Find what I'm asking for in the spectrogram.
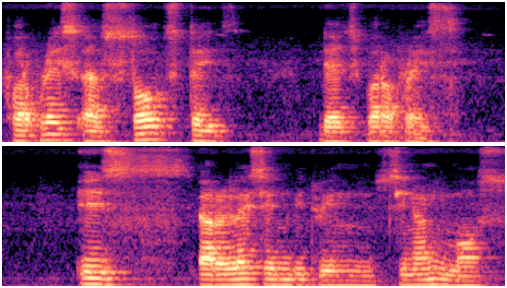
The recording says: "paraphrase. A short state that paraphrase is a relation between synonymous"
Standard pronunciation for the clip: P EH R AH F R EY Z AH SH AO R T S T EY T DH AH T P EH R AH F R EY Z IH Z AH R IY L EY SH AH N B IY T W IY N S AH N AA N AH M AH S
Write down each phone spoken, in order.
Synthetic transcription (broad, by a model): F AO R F R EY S AH S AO L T S T EY T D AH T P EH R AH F R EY S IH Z AH R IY L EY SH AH N B IY T W IY N S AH N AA N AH M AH S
